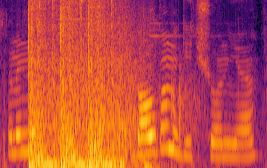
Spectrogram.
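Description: A woman streaming gameplay in casual chat, excitably coaxing and scolding game characters and apologizing to her viewers. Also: sits high, a little fast, heavy background noise. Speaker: gaming streamer. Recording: loud game gunfire behind voice. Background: loud game gunfire and clicks.

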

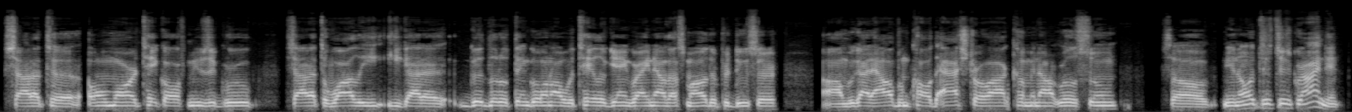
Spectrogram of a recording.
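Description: A man from Pakistan chats easily as a guest, his voice sitting at an ordinary middle pitch. He talks in a relaxed, easygoing way, and the sound is dry and close, coming over a video call. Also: moderate pace, dry recording, poor audio. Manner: relaxed, easygoing, says "you know" and "man" often. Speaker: rapper guest. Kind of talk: casual chat on a livestream.

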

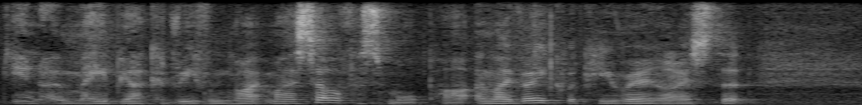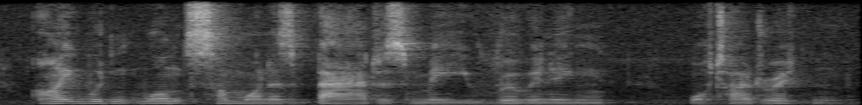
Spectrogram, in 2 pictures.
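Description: In this casual interview, a talkative British guest pokes fun at himself, stumbling over and repeating words. His voice is medium-pitched and darkish, at a normal speed, and room ambience and background noise come through clearly.

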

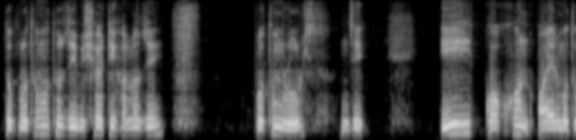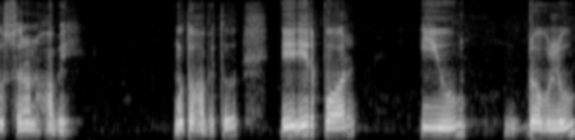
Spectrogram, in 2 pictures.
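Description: A man teaching English pronunciation explains the rules one step at a time, questioning himself and then giving the answers. His mid-range voice is a little mellow. The recording is muffled, with no room sound.

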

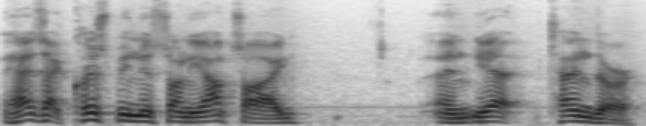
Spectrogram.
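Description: A man reviewing a kitchen oven in a home kitchen, chatting excitedly with viewers. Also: mid-range voice, measured pace. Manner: exuberant, chatty, calls viewers "my friends" and "baby". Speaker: cooking appliance reviewer. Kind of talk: casual cooking review.

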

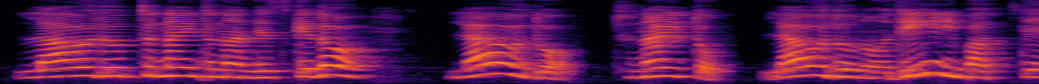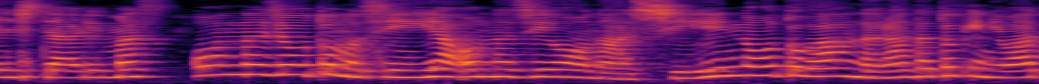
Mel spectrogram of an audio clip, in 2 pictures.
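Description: A high-voiced woman leads a pronunciation lesson for singers and explains each point calmly. She sings lines slowly between her explanations. Her voice sounds a little far from the mic, in an echoing room. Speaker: singing and pronunciation teacher. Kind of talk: slow sung pronunciation lesson. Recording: roomy echo, voice off-mic.

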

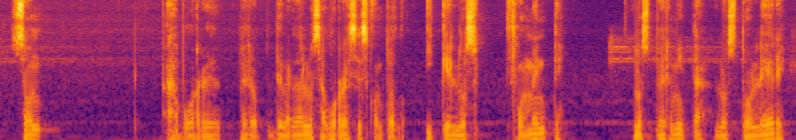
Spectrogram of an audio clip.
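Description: A man's voice: on the low side, warm tone. A man with a Mexican accent, a podcast guest, earnestly telling a true crime case in casual talk and acting out the people in it. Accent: Mexican Spanish. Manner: earnest, acts out quoted voices in the story.

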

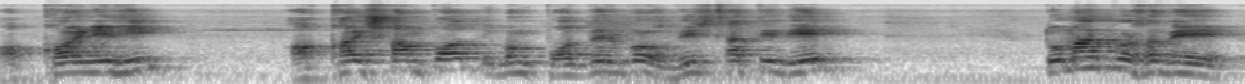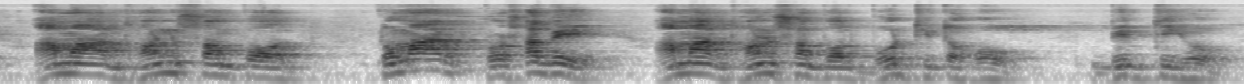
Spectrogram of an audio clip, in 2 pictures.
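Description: A man teaching mantras, chanting them slowly and then explaining their meaning word by word. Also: a little high, roomy sound. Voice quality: slow drawn-out chanting alternating with quick explanation.

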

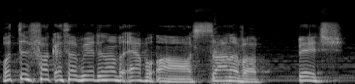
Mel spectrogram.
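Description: A man's voice: sits high, lively intonation, brisk, a bit bright, lo-fi sound, soft background music. A man hosting a let's-play, giving casual, crude running commentary full of swearing and jokes. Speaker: gaming channel host.

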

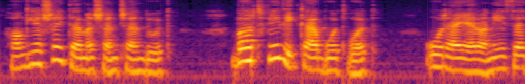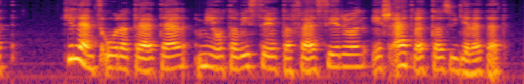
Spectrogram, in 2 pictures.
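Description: Woman narrating a sci-fi audiobook, steady measured reading. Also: on the low side.

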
